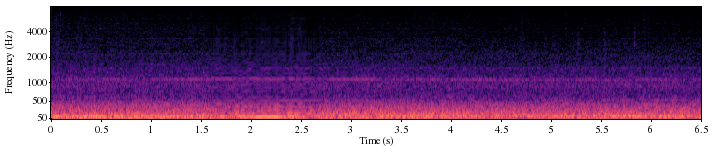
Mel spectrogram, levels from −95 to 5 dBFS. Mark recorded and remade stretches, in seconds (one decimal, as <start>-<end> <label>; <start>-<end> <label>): 0.0-1.6 recorded; 1.6-2.7 remade; 2.7-6.5 recorded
